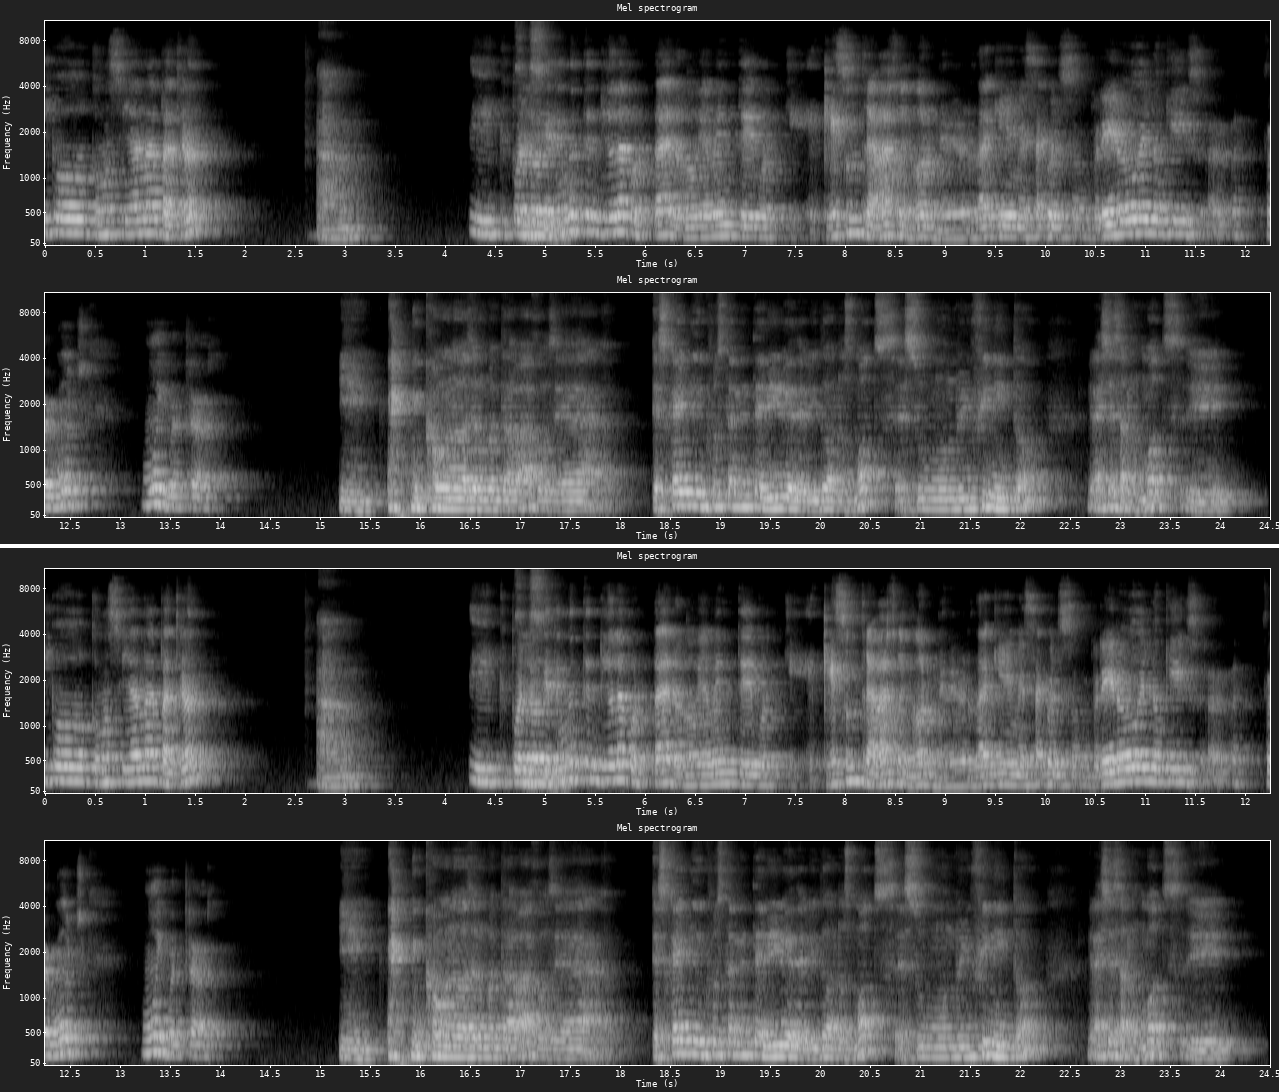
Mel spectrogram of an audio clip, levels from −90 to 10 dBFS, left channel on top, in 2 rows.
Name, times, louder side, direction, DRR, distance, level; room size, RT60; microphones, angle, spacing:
voice 1, 0.0-1.5 4.2-11.9 12.2-12.6 13.2-13.9, equal, 90° right, 1 dB, 0.9 m, -23 dB
voice 2, 2.7-3.1 4.8-5.2 15.2-17.9 18.3-22.2 22.7-24.0, left 1 dB, 10° right, -5 dB, 0.9 m, -22 dB
3.3 x 3.1 x 3.3 m, 0.75 s
head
